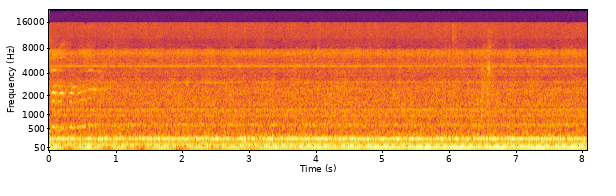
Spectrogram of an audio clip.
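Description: A steady low hum over faint even background noise, with no distinct events.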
